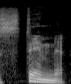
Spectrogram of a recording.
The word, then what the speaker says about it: Стемме: Это режиссерский дебют шведского художника по сцене и мужа Нины Стемме. Иногда ее фамилию произносят и как Штемме.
